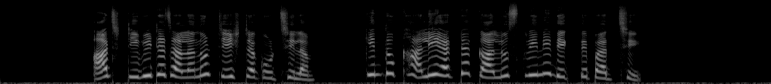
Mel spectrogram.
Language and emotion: Bengali, sad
